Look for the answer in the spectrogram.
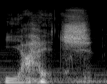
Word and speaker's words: Jahic: Jahic.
